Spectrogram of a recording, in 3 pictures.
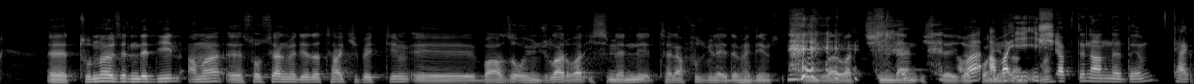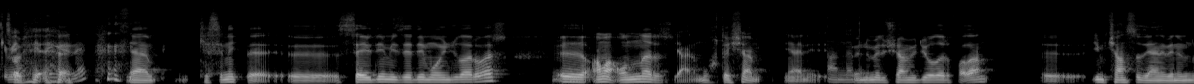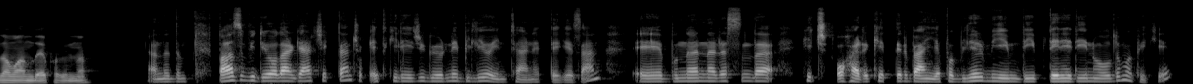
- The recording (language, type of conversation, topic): Turkish, podcast, Sporu günlük rutinine nasıl dahil ediyorsun?
- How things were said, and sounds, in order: other background noise; laugh; laughing while speaking: "tabii, evet"; chuckle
